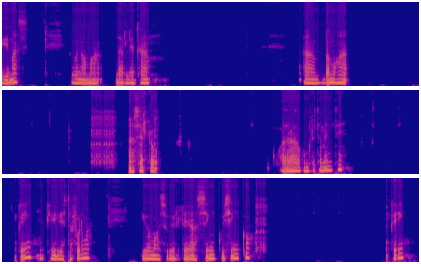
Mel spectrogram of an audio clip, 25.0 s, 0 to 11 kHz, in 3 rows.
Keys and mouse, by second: 2.9 click, 8.6 click, 12.4 KP_3, 13.9 click, 15.2 click, 16.1 KP_3, 16.9 click, 19.6 click, 21.5 click, 22.8 KP_5, 23.3 click, 23.7 KP_5, 24.0 click.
